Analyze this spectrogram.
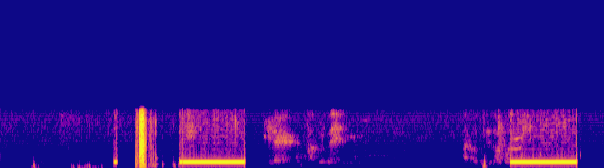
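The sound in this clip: A telephone tone sounds after a dropped call: two long, steady, low beeps about five seconds apart. Brief clicks and short vocal sounds come before the first beep.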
